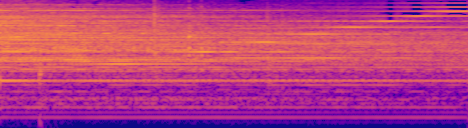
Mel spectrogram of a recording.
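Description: A Les Paul electric guitar letting its last note ring out at the end of the song: one steady pitched note, slowly fading.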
